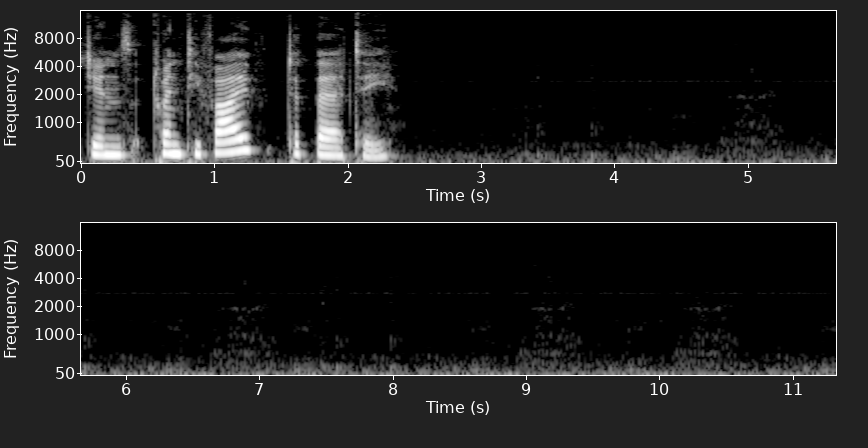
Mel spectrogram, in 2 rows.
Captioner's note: 5 seconds pause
